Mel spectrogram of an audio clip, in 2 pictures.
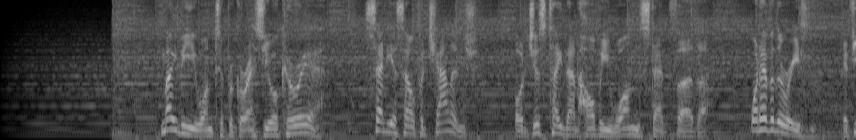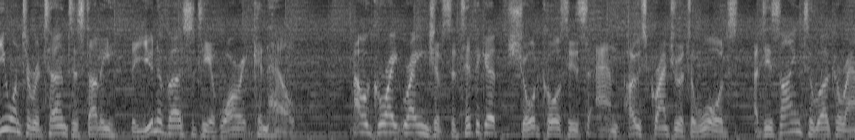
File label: radio commercial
